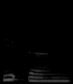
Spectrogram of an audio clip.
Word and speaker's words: BEUC: I say BEUC, but actually our policy is that we can pronounce it in different ways depending on our language. So there are colleagues that say BEUC, BEUC as well in French.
